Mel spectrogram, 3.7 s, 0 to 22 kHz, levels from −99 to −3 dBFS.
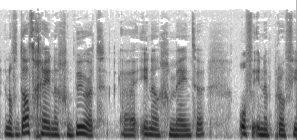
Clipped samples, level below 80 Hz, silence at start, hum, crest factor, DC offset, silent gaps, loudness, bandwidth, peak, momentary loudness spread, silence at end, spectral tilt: under 0.1%; -62 dBFS; 0.05 s; none; 18 dB; under 0.1%; none; -21 LUFS; 16 kHz; -4 dBFS; 8 LU; 0 s; -6 dB/octave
